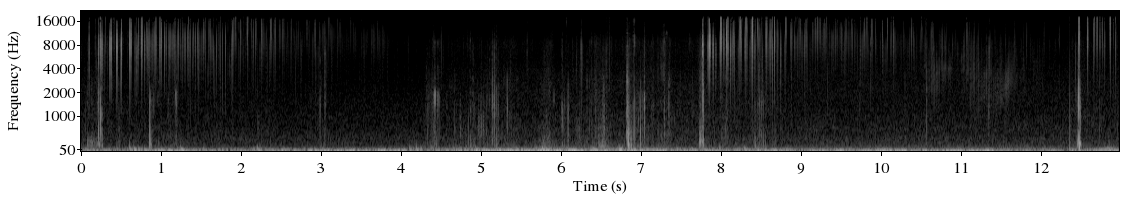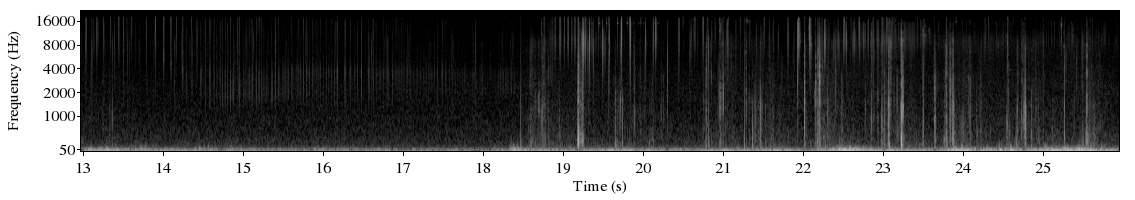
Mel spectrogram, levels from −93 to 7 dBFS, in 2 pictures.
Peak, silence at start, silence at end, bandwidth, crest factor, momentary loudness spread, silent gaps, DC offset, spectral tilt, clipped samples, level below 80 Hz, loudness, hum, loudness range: -6 dBFS; 0 s; 0 s; 18 kHz; 30 dB; 19 LU; none; under 0.1%; -4 dB/octave; under 0.1%; -38 dBFS; -42 LUFS; none; 14 LU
